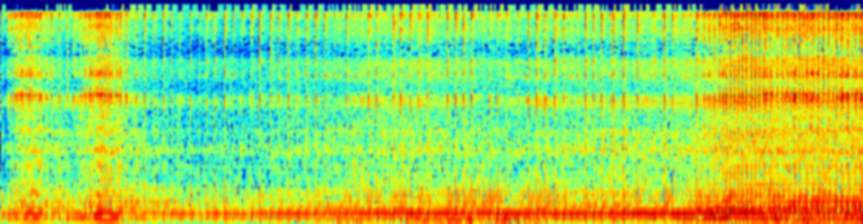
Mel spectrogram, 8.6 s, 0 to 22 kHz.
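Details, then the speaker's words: Super Tigre 90 glow engine in a Super Chipmunk model plane: a steady, slightly blubbery drone that rises in pitch when revved. It is running rich, two clicks richer than its stored high-speed needle setting. "that's still two clicks richer than where it was set when i put it away"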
